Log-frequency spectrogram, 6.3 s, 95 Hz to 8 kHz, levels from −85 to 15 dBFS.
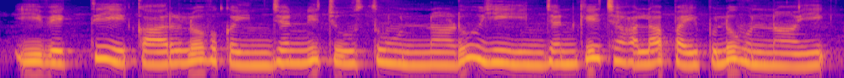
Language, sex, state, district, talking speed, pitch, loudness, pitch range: Telugu, female, Telangana, Hyderabad, 140 wpm, 225 Hz, -15 LUFS, 210-240 Hz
